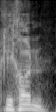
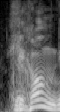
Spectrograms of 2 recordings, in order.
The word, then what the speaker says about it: Gijón: Yeah, in Gijón, is that how you say it? – Gijón. – Gijón, yeah.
